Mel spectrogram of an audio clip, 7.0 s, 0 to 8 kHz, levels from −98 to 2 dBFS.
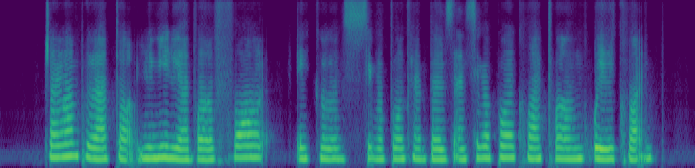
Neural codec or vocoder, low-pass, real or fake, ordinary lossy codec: codec, 16 kHz, 1 kbps, FreqCodec, smaller model; none; fake; none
